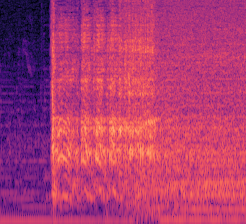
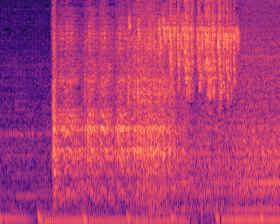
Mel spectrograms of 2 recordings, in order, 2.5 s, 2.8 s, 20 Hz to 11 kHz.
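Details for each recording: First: 1997 Hyundai Accent with front accessory belt, after fixing a belt that squeaked on startup: engine cranks, catches and settles into an even idle with no squeal or chirp; belt now quiet. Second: 1997 Hyundai Accent at start-up: engine catches and a sharp high squeal rides over it for about two seconds, then fades as it settles. Caused by a loose alternator belt, which can come off.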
